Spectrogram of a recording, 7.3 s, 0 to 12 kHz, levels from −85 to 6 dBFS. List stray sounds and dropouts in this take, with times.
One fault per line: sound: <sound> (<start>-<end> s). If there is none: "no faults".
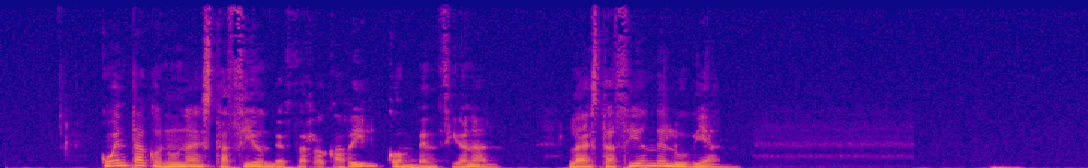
no faults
